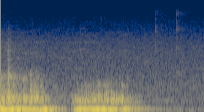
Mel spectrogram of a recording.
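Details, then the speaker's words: Lung sound example of a pleural friction rub: two loud, deep, grating rubbing sounds, one with each breath phase, from inflamed pleural surfaces rubbing, as in pleuritis. "Next sound, pakinggan natin. Friction rub. Grug, grug, grug, grug. Lakas ng tunog."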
